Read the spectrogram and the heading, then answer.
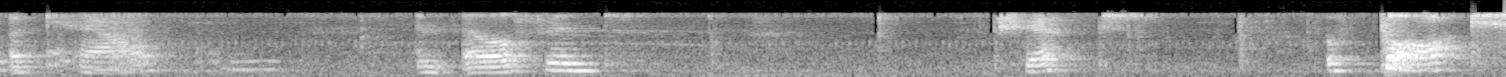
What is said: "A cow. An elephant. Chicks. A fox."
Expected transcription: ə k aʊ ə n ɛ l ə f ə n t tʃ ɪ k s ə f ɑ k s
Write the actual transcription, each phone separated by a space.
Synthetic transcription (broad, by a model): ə k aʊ ə n ɛ l ə f ə n t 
